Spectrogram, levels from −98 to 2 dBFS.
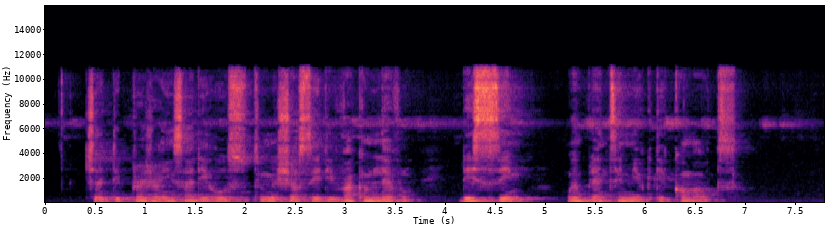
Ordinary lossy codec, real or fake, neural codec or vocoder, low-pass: MP3, 96 kbps; fake; vocoder, 24 kHz, 100 mel bands, Vocos; 10.8 kHz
